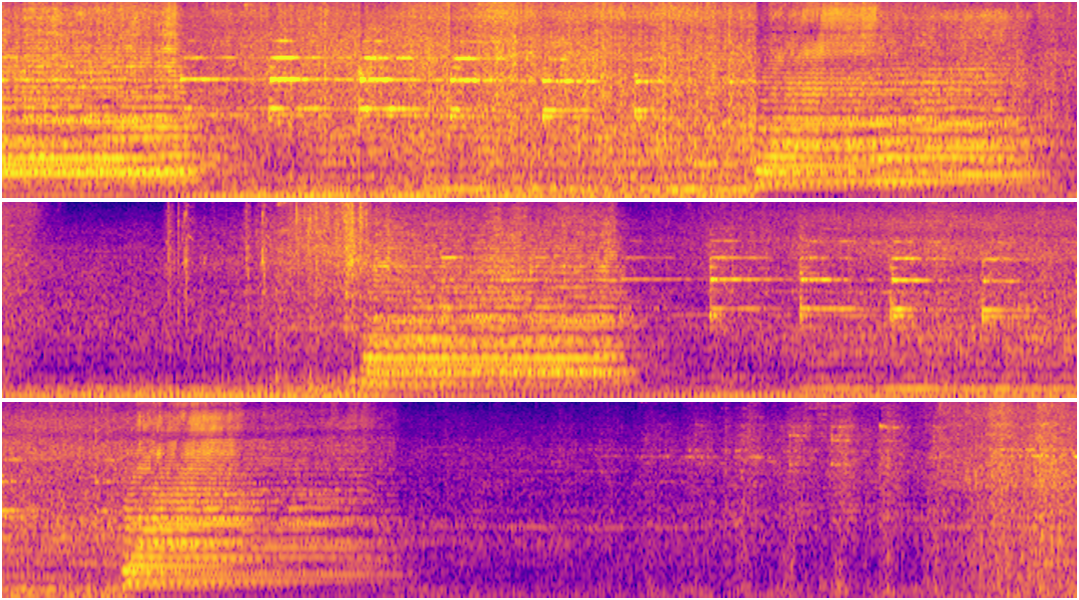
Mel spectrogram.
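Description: CSX freight train led by a pair of Dash Eight locomotives rolls past close by, with repeated loud horn blasts over a steady rumble of the cars.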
